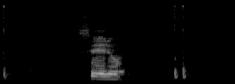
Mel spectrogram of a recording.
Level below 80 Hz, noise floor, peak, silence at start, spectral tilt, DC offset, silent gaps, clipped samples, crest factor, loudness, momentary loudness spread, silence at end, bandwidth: under -90 dBFS; -75 dBFS; -20 dBFS; 0.05 s; -1.5 dB/octave; under 0.1%; none; under 0.1%; 20 dB; -33 LUFS; 21 LU; 0.5 s; 17 kHz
